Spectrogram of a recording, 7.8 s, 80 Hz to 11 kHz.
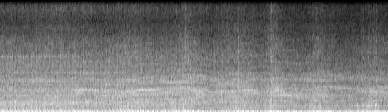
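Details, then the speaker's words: Husqvarna 2346XLS hydrostatic lawn tractor, quiet engine, driven forward and back after rust-bound brake and gas pedals were freed with lubricant: steady, even drone with no stumbling or stalling under load; normal running. "this is a pretty quiet engine anyway but i'm gonna start it up and see if it works"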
